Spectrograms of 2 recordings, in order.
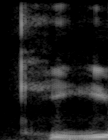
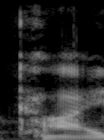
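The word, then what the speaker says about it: χ: represent it with the Greek letter key or Kai depending on how you pronounce it and this one's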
